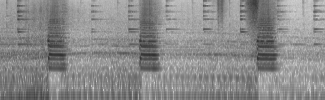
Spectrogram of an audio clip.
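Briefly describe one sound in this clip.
A diesel locomotive horn blasts three times up close.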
